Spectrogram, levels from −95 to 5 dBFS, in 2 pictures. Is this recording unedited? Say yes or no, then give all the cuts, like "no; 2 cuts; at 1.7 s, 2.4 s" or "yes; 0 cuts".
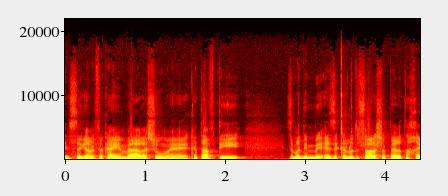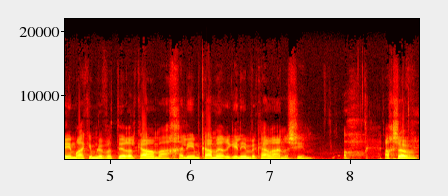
yes; 0 cuts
